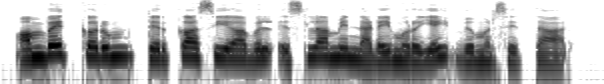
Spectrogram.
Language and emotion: Tamil, neutral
